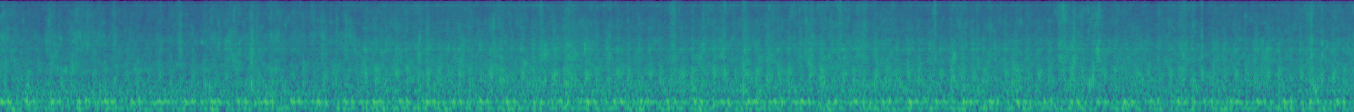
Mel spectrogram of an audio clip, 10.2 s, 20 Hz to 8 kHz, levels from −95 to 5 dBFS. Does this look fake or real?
fake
